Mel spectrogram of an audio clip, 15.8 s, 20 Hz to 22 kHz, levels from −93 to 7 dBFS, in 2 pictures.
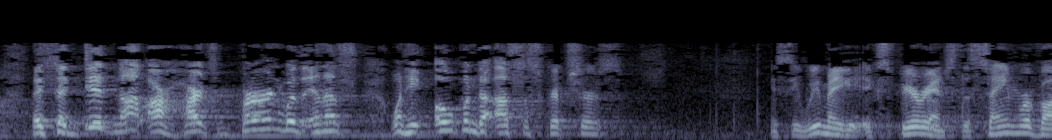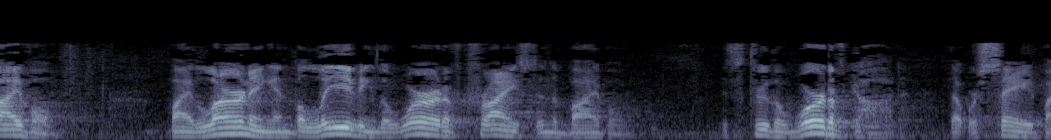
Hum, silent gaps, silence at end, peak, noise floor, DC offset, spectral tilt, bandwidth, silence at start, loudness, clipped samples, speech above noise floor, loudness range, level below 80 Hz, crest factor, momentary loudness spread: none; none; 0 s; -8 dBFS; -64 dBFS; under 0.1%; -2.5 dB/octave; 7.2 kHz; 0 s; -29 LUFS; under 0.1%; 34 dB; 8 LU; -68 dBFS; 24 dB; 17 LU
